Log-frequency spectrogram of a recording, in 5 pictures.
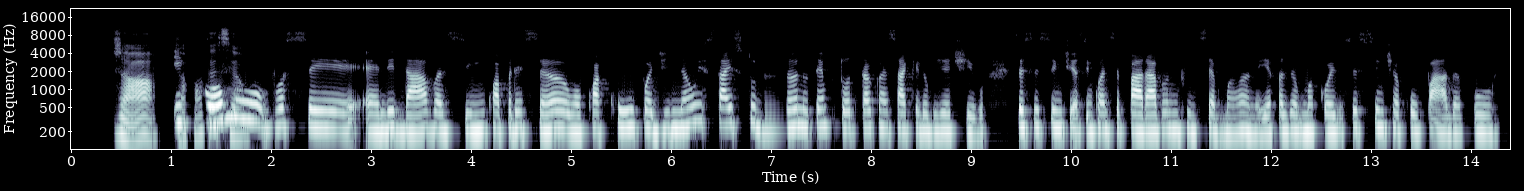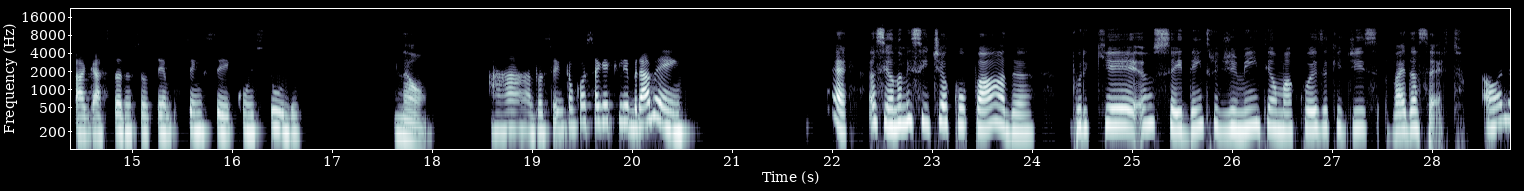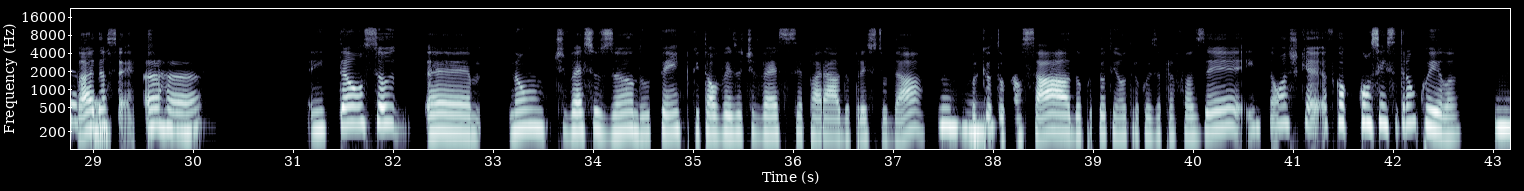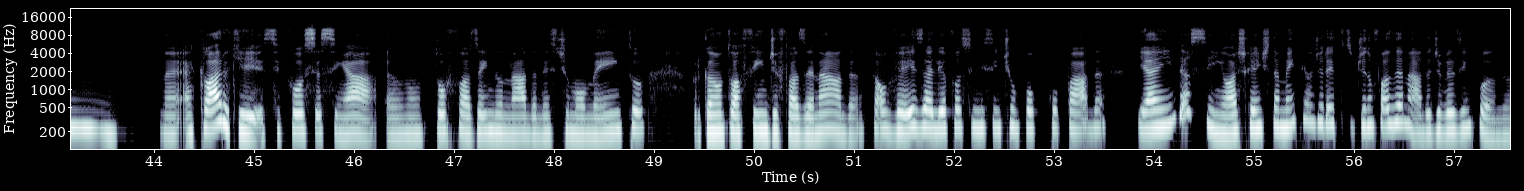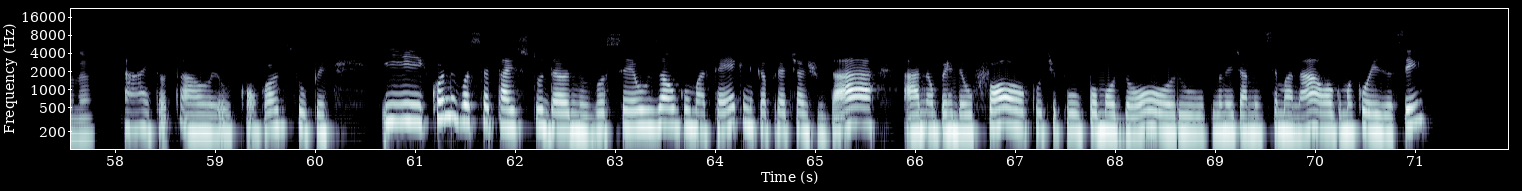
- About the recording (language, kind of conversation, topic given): Portuguese, podcast, Como você mantém equilíbrio entre aprender e descansar?
- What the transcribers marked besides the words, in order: other background noise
